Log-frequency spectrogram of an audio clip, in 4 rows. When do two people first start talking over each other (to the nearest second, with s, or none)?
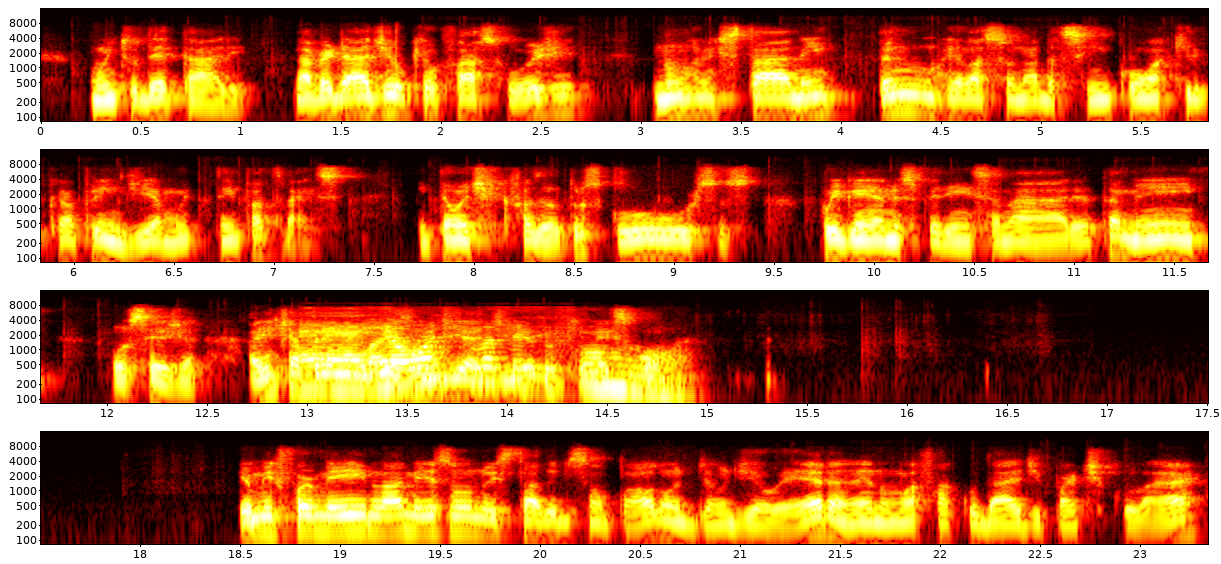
13 s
